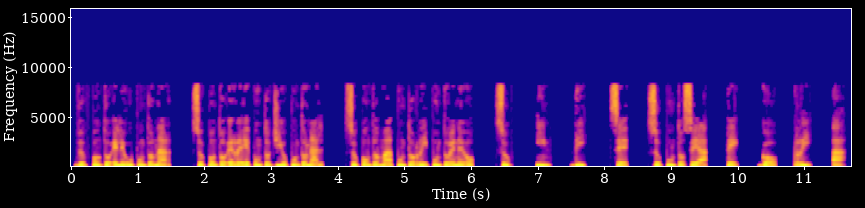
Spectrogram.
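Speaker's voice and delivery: sub, lu, nar and the other sub words split after sub; syllable by syllable. Shown as a demonstration. Teacher listing examples, one syllable at a time. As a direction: spell each word out in beats. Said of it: "delimitación silábica morfológica".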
